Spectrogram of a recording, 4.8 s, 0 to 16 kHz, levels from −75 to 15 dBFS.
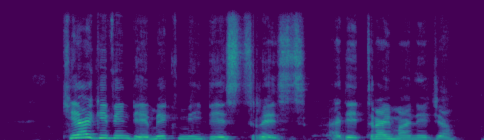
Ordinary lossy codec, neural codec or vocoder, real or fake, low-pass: none; vocoder, 44.1 kHz, 128 mel bands, Pupu-Vocoder; fake; 14.4 kHz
